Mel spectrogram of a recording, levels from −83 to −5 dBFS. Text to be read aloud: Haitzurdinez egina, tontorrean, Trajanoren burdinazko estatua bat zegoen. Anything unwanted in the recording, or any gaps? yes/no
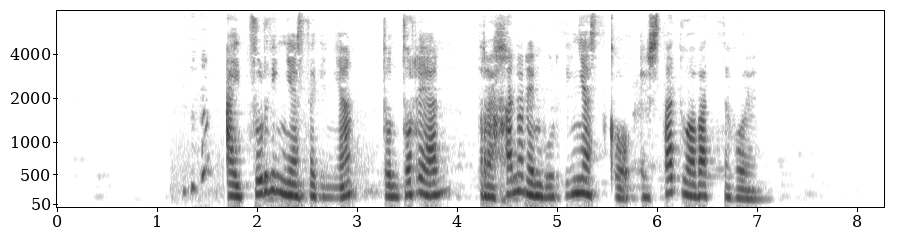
yes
